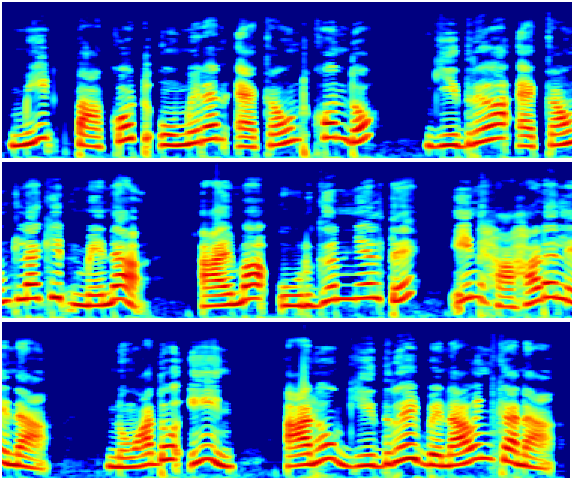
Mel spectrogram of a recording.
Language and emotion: Santali, surprised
